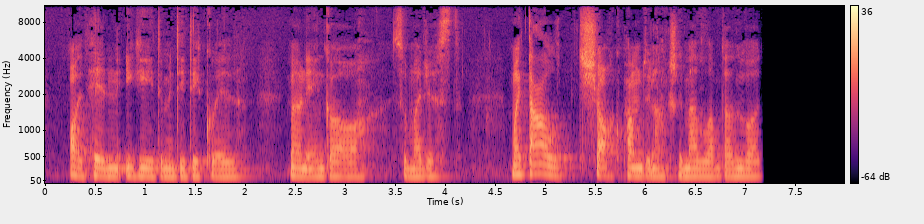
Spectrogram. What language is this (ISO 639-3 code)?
cym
